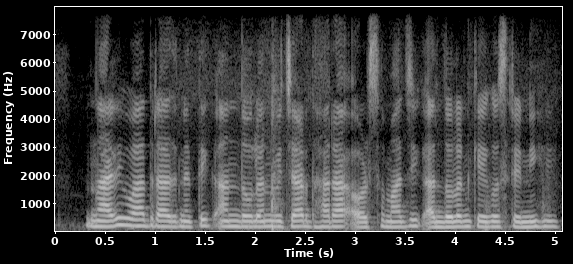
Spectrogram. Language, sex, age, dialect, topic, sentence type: Magahi, female, 31-35, Southern, banking, statement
